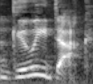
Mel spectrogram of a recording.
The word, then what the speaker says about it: geoduck: I don't know why it's called gooey duck, and it's spelled geoduck and pronounced gooey duck.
